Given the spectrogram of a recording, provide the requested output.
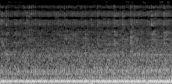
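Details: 1949 Farmall H, back to running well after tune-up to stop it cutting out, at a steady, even idle with no misses, knocks or surging; only a small drip at the fuel bowl noted. Normal idle.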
